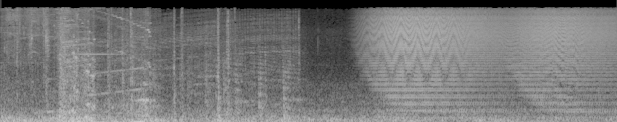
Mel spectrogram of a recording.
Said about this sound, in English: The sound of subterranean machinery whispered from the ground, and an extensive structure emerged.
